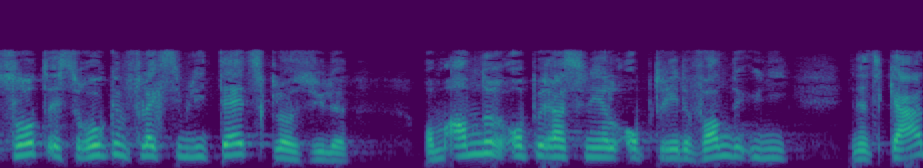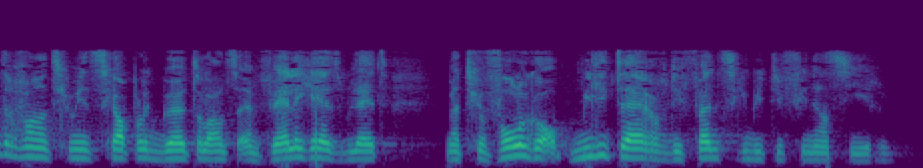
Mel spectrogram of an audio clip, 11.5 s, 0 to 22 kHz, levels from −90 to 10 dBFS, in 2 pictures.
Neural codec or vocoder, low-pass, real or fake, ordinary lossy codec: none; 7.2 kHz; real; none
